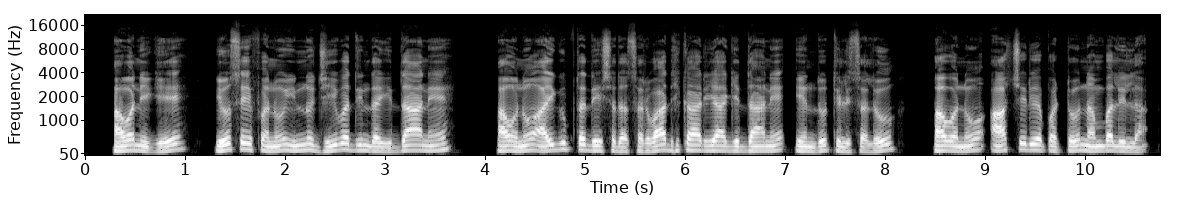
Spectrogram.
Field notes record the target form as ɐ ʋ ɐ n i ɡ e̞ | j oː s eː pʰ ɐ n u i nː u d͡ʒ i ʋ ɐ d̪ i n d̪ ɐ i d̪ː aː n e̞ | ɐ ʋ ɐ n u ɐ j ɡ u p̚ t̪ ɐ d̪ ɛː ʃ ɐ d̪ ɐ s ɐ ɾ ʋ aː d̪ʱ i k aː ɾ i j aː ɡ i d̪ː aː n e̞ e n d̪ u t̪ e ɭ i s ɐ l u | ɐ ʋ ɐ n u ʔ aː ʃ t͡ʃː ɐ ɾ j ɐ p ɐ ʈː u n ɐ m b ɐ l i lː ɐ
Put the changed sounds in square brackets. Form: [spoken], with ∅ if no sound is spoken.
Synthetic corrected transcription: ɐ ʋ ɐ n i ɡ e̞ | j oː s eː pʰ ɐ n u i nː u d͡ʒ [iː] ʋ ɐ d̪ i n d̪ ɐ i d̪ː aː n e̞ | ɐ ʋ ɐ n u ɐ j ɡ u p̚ t̪ ɐ d̪ ɛː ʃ ɐ d̪ ɐ s ɐ ɾ ʋ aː d̪ʱ i k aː ɾ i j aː ɡ i d̪ː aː n e̞ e n d̪ u t̪ [i] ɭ i s ɐ l u | ɐ ʋ ɐ n u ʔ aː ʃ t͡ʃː ɐ ɾ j ɐ p ɐ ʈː u n ɐ m b ɐ l i lː ɐ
